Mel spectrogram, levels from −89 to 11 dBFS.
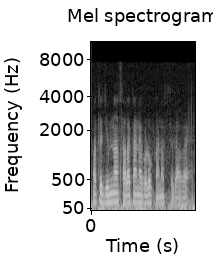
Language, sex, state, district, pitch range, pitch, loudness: Kannada, male, Karnataka, Bangalore, 100-120 Hz, 110 Hz, -16 LUFS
